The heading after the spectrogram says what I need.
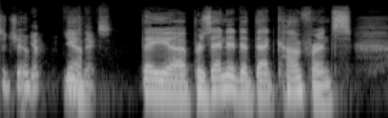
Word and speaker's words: Usenix: Is that how you pronounce it, Joe? Yep, Usenix.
